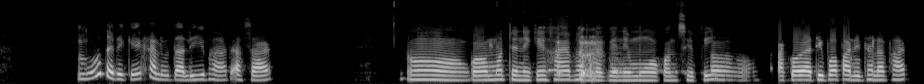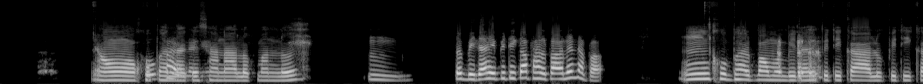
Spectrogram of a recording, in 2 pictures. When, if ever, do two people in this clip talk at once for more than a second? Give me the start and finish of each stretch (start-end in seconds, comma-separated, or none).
none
